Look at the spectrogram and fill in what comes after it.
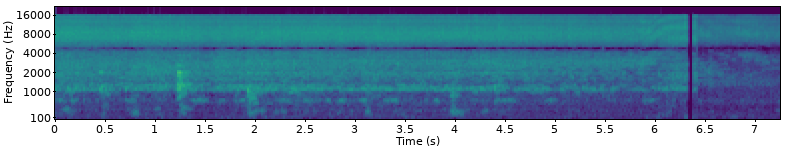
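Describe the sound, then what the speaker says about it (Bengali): Chopped tomatoes fry with garlic in a pan, giving a steady, close sizzle with faint stirring scrapes and clicks throughout, and a brief knock near the end. "আমার টমেটোটা ভালো করে ভাজা হয়ে গেছে"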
